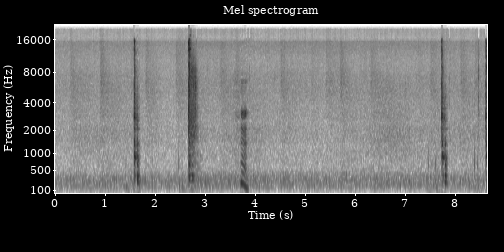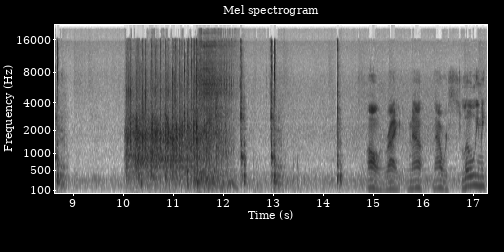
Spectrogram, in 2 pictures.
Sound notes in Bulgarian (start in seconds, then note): 3.4 Аплодисменти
